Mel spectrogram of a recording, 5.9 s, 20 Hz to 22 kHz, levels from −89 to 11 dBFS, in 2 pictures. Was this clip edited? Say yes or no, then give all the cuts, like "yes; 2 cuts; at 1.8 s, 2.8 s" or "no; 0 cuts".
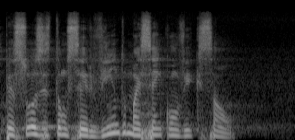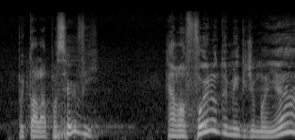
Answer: yes; 2 cuts; at 3.2 s, 4.3 s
